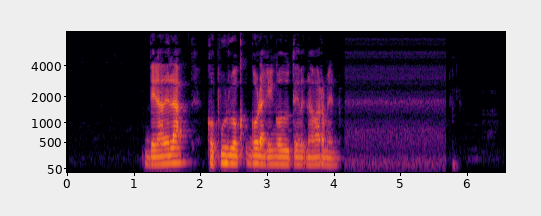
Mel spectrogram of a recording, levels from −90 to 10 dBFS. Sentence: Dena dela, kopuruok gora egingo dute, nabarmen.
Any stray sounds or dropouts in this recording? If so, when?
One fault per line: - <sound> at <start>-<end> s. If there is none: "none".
none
